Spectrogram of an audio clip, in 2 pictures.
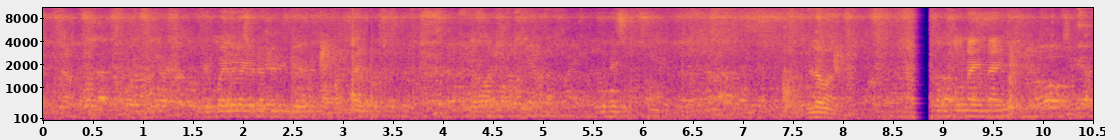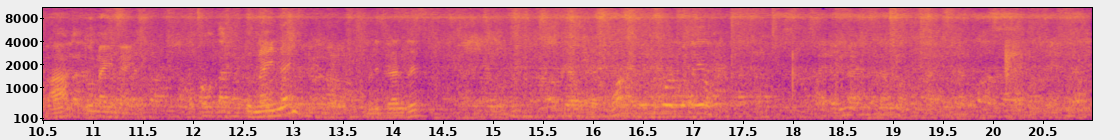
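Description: A crowd of young men talks and murmurs nearby.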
